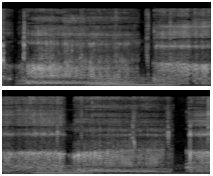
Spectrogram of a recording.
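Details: Grumpy in the morning, pet dog Hercules keeps up a continuous low, rumbling growl with two longer droning moans, broken by brief pauses and a faint click at the end.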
